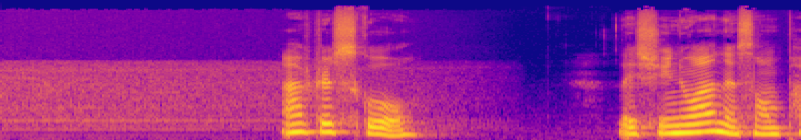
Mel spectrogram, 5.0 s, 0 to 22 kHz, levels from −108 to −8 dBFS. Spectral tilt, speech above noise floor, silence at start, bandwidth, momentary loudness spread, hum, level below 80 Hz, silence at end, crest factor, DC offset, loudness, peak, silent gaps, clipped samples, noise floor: -5 dB/octave; 51 dB; 1.75 s; 18 kHz; 16 LU; none; -60 dBFS; 0 s; 16 dB; under 0.1%; -16 LUFS; -2 dBFS; none; under 0.1%; -66 dBFS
